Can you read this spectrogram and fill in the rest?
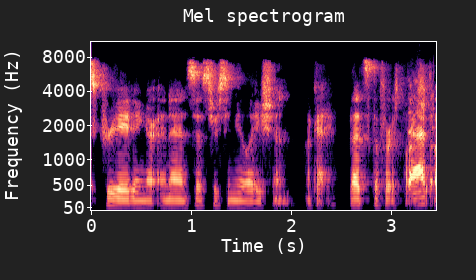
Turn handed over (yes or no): yes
